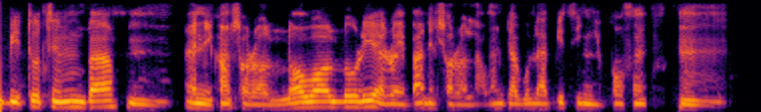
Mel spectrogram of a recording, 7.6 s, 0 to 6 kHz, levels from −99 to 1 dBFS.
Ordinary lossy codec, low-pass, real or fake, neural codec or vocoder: none; 5.4 kHz; fake; autoencoder, 48 kHz, 128 numbers a frame, DAC-VAE, trained on Japanese speech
